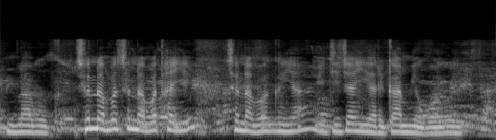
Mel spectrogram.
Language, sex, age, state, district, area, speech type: Bodo, female, 60+, Assam, Udalguri, rural, spontaneous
